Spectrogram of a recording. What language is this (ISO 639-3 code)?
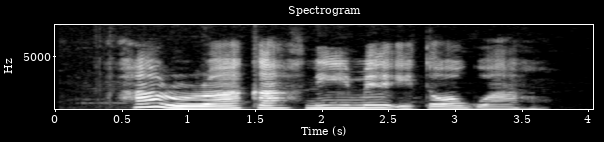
ibo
